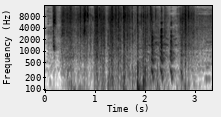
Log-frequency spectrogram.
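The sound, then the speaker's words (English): Continuous crinkling of a crisp plastic Cheetos snack bag being handled and rustled during a snack break, with irregular crackly bursts over a few seconds and no talking. “We just had a Cheetos break there.”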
